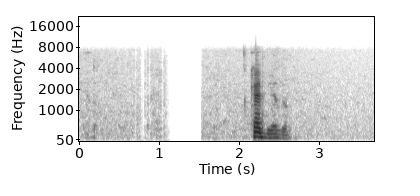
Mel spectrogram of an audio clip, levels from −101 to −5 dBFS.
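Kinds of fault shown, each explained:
Repeated packet loss (robotic sound): From 0.69 to 1.07 s the sound turns choppy and robotic. Five short holes, the longest 45 ms, are each patched by stretching the last sound. Roughly a third of that stretch is filled-in sound rather than real audio.
Long network dropout: At 1.07 s the sound continues briefly as a fading buzz, then goes silent for about 0.4 s. It returns at 1.54 s with that part missing. This is likely a long break in the incoming audio stream.
Sudden gain jump: At 2.30 s the level drops abruptly by about 12 dB and stays down to the end. The sound and background noise fall together, with no fade. This likely comes from a digital gain change applied without a ramp.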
